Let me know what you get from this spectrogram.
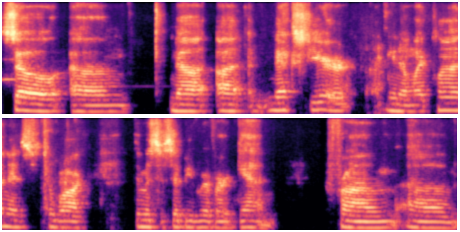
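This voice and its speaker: A woman with an American accent speaks in a very deep, low pitch with monotone, flat intonation. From northern Minnesota, Ojibwe reservation. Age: 70s. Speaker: Native elder and water walk leader. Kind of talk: informal talk to a group. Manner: halting, many fillers.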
